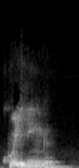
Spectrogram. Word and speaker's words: Qilin: The proper So it's spelled Qiling.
